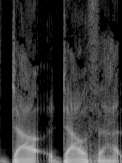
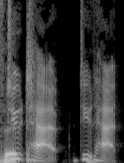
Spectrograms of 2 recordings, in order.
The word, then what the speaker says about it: Douthat: it's him and Ross Douthat, who I call Doubt Hat. I never know how to pronounce it. I say Doot Hat. It's Douthat, but I call him Douthat.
